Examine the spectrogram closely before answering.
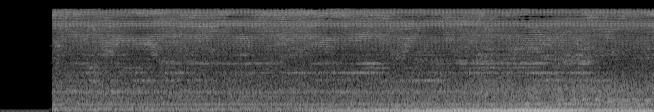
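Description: An elevator hums low and steady as it rises, growing louder toward the end.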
